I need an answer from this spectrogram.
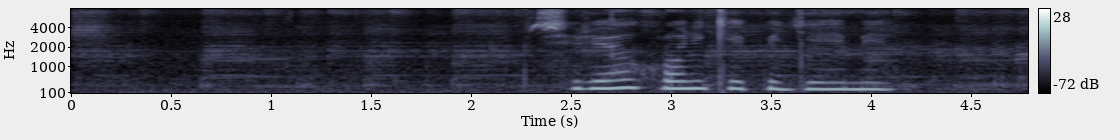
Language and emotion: Russian, sad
